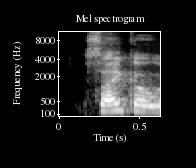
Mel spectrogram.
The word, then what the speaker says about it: Sycco: Psycho, which is spelled S-Y-C-C-O, is an 18-year-old pop singer-songwriter from Brisbane, Australia.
